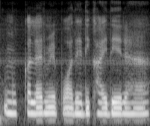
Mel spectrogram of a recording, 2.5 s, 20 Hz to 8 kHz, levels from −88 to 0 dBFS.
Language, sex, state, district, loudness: Hindi, female, Chhattisgarh, Raipur, -14 LUFS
